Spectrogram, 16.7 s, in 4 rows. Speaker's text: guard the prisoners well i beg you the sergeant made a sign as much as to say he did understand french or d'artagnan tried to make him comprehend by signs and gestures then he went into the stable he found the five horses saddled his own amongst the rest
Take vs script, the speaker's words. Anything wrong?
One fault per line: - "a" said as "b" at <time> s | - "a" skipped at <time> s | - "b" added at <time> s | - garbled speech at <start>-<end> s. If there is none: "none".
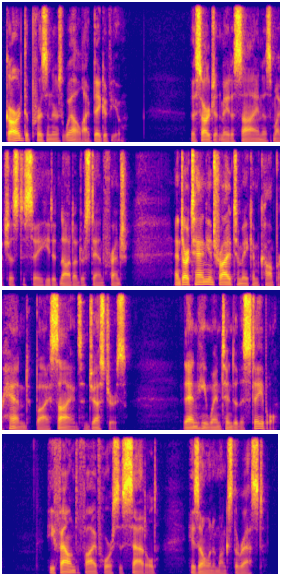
- "of" added at 1.5 s
- "not" added at 5.0 s
- "or" said as "and" at 6.8 s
